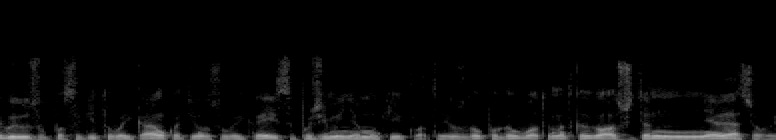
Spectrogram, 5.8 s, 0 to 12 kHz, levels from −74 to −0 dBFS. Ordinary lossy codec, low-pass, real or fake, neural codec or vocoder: MP3, 32 kbps; 7.2 kHz; real; none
